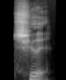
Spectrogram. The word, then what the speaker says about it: Choi: I had a 6th-grade Korean boy whose name on my roll was spelled C-H-O-I. I asked him, is it Choi? Is it Choi? He responded, no, Chu. Or that's what it sounded like. So I said, Chu.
